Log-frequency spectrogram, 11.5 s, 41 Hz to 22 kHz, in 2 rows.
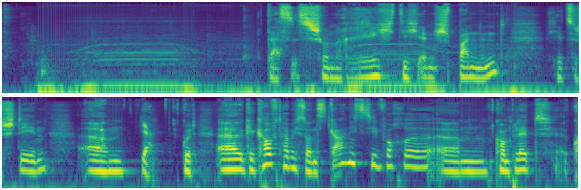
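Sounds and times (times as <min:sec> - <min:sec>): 
motorised height-adjustable desk column motor hum: 0:00.0 - 0:07.2
low rumble: 0:00.0 - 0:08.8
speech: 0:02.7 - 0:11.5.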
